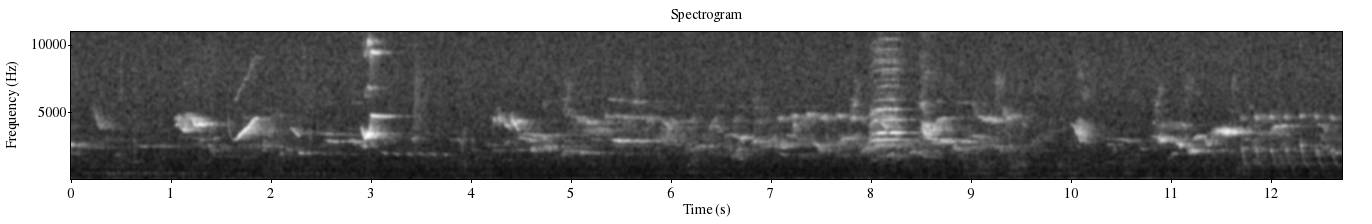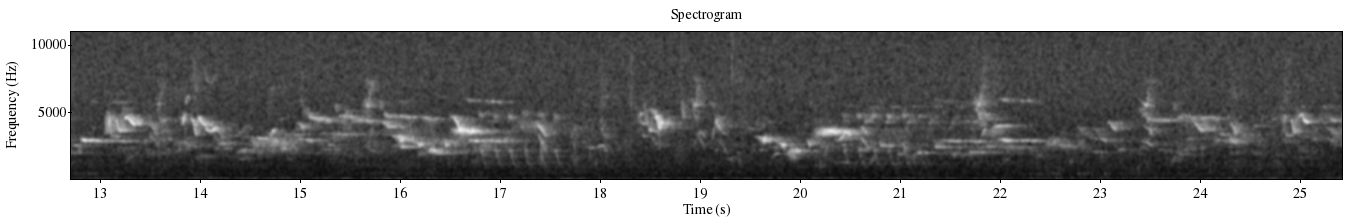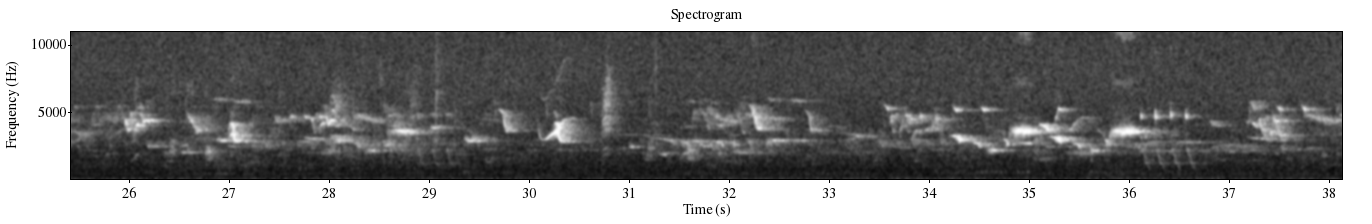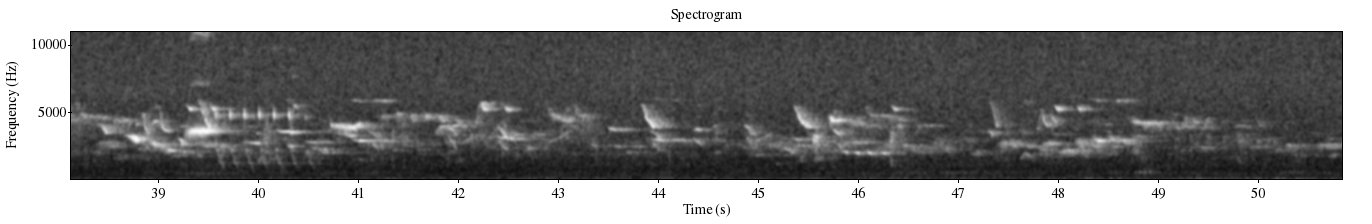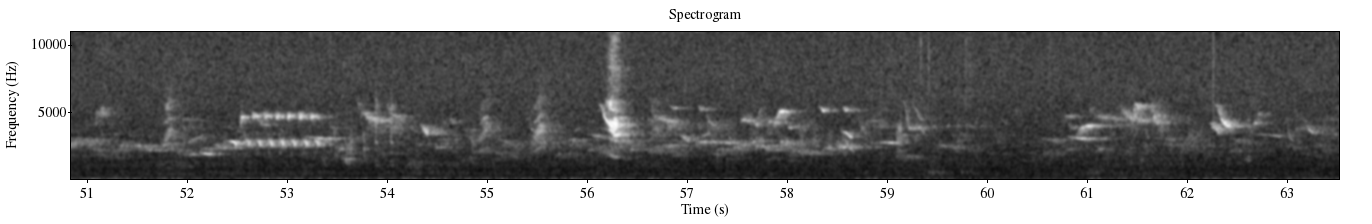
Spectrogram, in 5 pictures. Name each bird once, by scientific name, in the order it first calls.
Loxops coccineus, Drepanis coccinea, Himatione sanguinea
